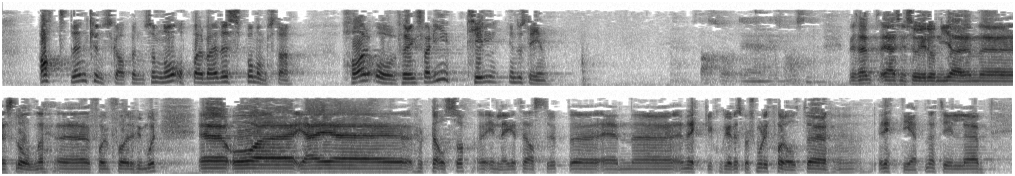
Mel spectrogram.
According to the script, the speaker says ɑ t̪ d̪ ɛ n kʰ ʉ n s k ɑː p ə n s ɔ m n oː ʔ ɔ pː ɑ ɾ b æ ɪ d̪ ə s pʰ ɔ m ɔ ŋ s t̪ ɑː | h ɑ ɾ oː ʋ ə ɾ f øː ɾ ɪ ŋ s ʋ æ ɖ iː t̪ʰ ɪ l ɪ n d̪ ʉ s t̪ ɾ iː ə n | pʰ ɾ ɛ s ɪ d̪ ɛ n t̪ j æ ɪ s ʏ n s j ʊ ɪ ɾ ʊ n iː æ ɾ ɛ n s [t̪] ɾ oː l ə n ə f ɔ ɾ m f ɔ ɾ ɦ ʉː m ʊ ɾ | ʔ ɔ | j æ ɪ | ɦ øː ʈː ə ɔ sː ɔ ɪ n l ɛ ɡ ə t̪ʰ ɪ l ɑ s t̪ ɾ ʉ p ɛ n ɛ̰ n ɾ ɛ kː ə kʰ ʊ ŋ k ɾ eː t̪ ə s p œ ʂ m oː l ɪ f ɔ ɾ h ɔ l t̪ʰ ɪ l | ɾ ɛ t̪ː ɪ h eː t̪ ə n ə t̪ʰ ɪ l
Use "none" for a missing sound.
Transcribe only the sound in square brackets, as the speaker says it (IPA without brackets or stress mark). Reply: t̪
